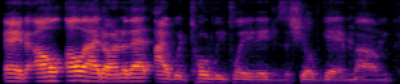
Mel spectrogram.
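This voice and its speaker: A man's voice: medium pitch, fairly even intonation, brisk, a bit bright. A man talking casually as a guest panelist in a group discussion.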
